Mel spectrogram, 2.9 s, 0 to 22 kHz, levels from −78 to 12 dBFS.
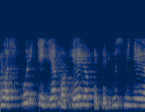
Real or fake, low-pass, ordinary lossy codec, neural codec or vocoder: real; 5.4 kHz; AAC, 24 kbps; none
